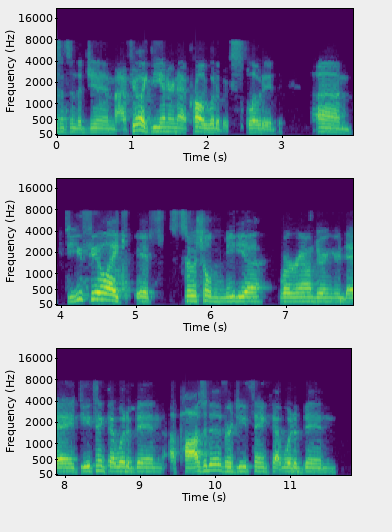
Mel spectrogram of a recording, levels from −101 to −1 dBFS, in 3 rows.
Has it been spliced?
no; 0 cuts

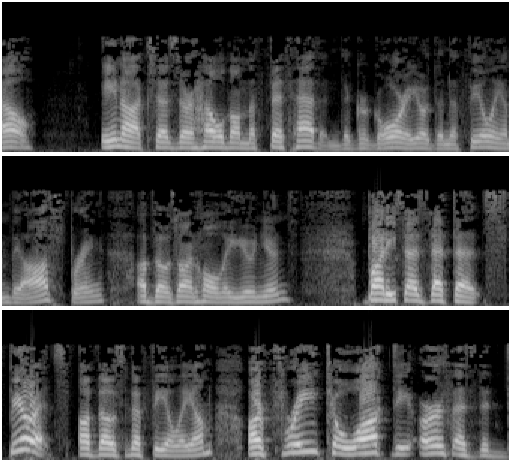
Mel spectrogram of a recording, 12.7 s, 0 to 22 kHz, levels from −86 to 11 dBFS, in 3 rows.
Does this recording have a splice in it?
yes; 1 cut; at 7.5 s

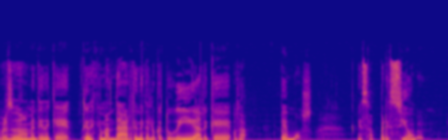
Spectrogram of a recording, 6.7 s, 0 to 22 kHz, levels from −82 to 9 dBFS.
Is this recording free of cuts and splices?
no; 4 cuts; at 1.2 s, 2.2 s, 3.0 s, 5.4 s

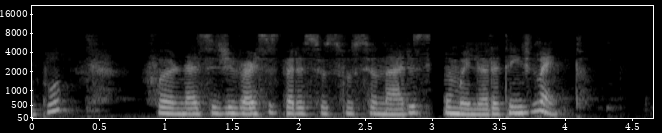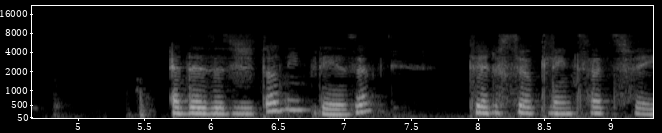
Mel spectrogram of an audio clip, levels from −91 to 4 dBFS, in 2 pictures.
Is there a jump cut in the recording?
yes; 3 cuts; at 1.9 s, 3.0 s, 5.6 s

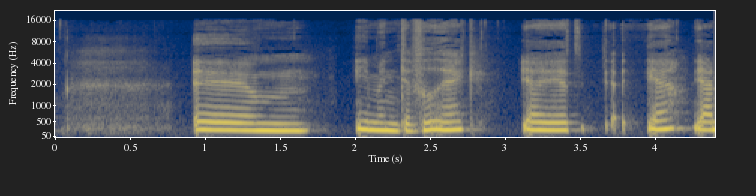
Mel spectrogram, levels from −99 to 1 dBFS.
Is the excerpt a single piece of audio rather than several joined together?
no; 1 cut; at 1.9 s

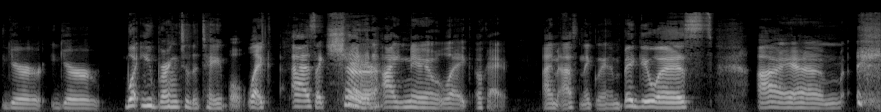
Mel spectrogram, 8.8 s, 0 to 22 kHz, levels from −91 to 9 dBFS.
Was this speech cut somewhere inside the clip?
no; 0 cuts

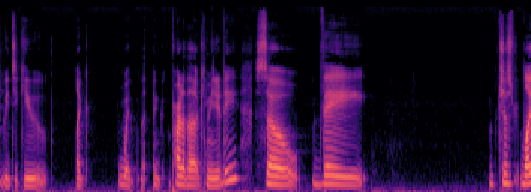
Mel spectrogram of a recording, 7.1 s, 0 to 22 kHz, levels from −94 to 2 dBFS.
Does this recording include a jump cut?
yes; 1 cut; at 3.4 s

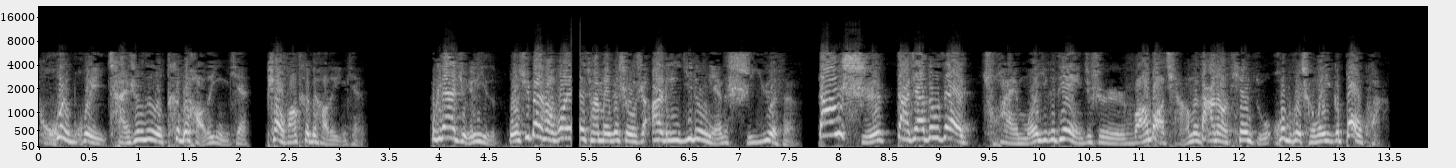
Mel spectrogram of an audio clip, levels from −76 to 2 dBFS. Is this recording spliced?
yes; 1 cut; at 7.7 s

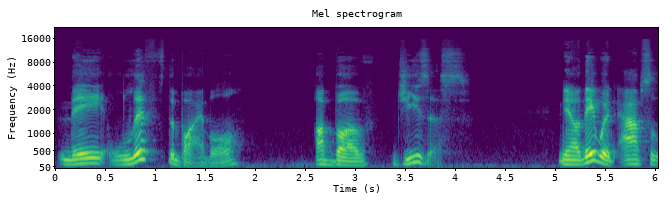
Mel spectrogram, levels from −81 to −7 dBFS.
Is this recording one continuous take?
yes; 0 cuts

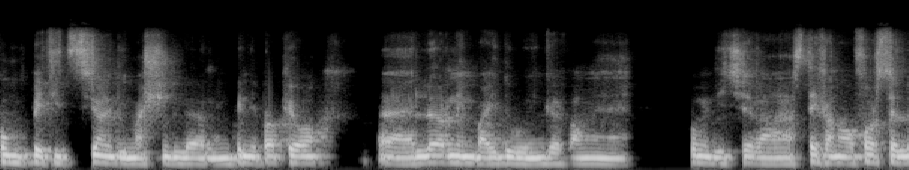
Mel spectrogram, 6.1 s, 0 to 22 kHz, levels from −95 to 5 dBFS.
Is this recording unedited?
yes; 0 cuts

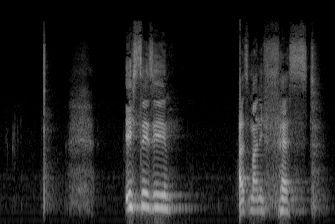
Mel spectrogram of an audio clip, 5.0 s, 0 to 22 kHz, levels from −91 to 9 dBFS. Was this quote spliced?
no; 0 cuts

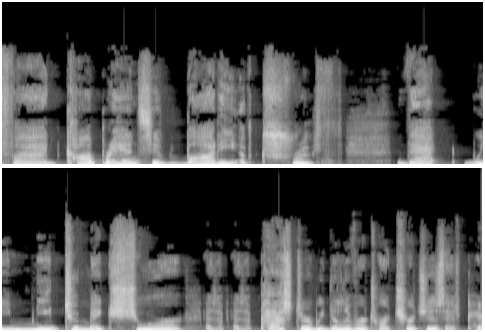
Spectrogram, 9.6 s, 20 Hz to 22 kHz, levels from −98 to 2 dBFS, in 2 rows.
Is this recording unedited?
no; 1 cut; at 7.1 s

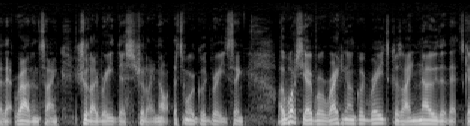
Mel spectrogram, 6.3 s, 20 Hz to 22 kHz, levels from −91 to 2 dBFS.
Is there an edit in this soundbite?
no; 0 cuts

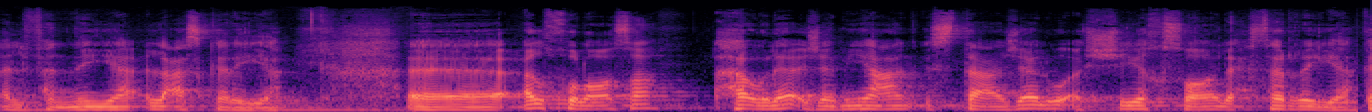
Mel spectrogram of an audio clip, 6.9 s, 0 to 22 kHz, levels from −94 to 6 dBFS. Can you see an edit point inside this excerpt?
yes; 1 cut; at 3.5 s

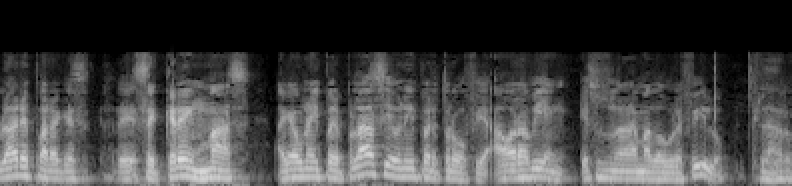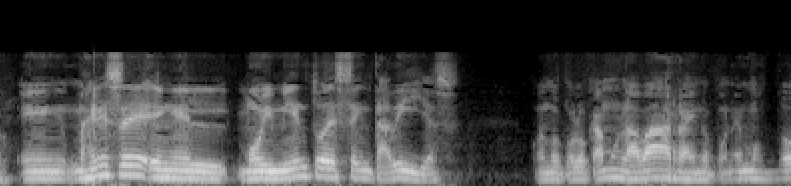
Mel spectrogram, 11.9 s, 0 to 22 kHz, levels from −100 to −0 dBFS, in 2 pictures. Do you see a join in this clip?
no; 0 cuts

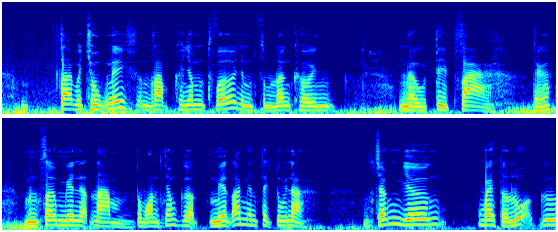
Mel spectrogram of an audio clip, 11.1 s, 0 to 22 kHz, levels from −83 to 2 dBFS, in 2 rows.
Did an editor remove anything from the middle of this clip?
yes; 1 cut; at 7.6 s

